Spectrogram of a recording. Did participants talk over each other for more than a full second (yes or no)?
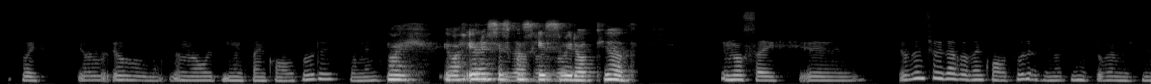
yes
